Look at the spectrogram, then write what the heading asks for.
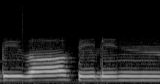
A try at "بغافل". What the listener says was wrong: بغا، غین کے ساتھ الف کو بھی موٹا کیجئے،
